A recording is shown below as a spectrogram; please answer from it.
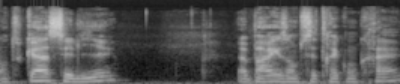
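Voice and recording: A man speaks in a slightly mellow tone with ordinary pitch variation.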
